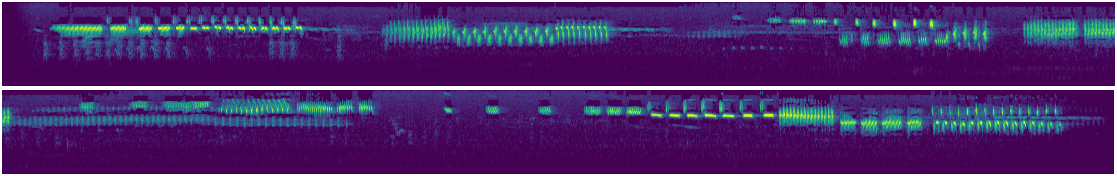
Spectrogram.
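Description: A Brewer's sparrow sings a long, complex song of alternating trills, some buzzy and some more musical, running in distinct sections with short gaps over about twenty seconds, clear with no talking.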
